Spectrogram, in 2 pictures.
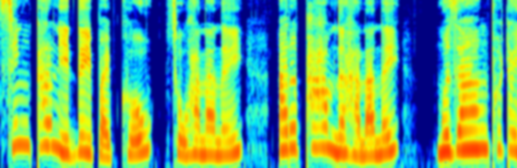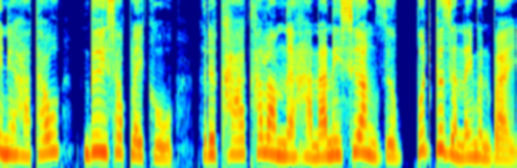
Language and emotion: Bodo, happy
